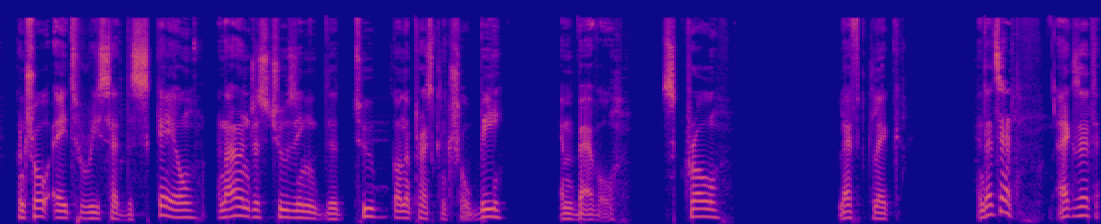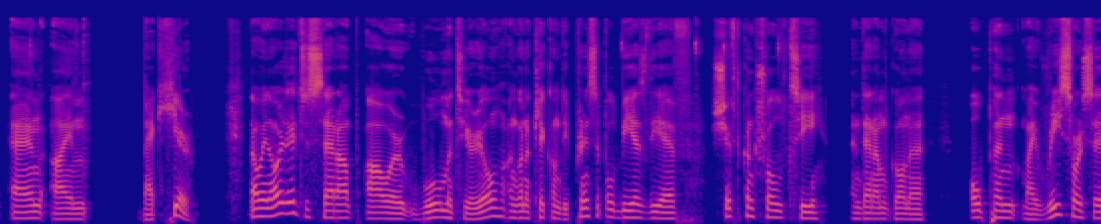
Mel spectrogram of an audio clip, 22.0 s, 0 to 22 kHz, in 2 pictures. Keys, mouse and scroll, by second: 1.2 ctrl+a, 2.1 middle click, 2.4 Tab, 3.0 right click, 3.7 shift+right click, 5.6 ctrl+b, 9.3 scroll up 1, 9.3 middle click, 10.2 w, 11.0 Tab, 11.3 w, 12.6 KP_1, 13.1 KP_0, 13.2 click, 13.7 click, 14.2 click, 20.2 ctrl+shift+t.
